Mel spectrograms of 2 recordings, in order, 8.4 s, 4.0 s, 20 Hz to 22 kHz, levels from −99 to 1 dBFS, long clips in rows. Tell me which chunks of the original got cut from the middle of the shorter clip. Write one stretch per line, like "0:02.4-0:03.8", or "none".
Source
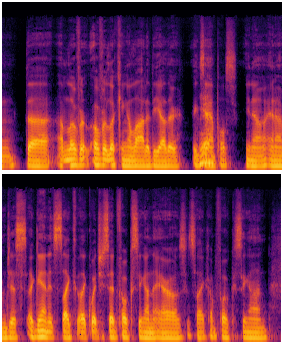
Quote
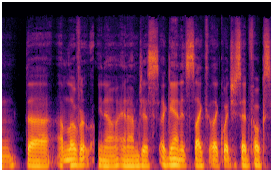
0:01.3-0:03.6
